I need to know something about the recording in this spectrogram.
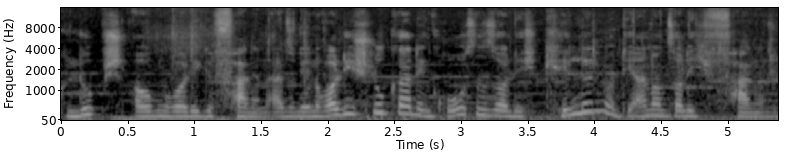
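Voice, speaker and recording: A man hosting a gaming channel, chatting casually through his play and explaining it to viewers, his voice slightly hoarse from a cold. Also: a little high, lively intonation, fairly quick, mellow, faint music behind. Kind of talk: casual let's play commentary.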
